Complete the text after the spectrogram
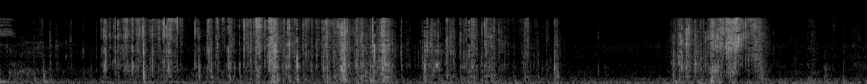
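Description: A foil wrapper crinkles and tears open.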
